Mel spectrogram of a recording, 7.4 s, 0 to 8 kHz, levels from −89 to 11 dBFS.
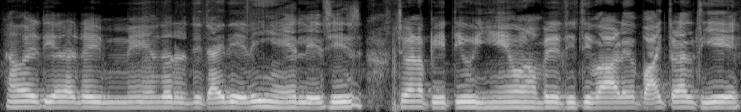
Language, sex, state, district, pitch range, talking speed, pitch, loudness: Hindi, male, Uttar Pradesh, Etah, 135-140 Hz, 50 wpm, 140 Hz, -12 LUFS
